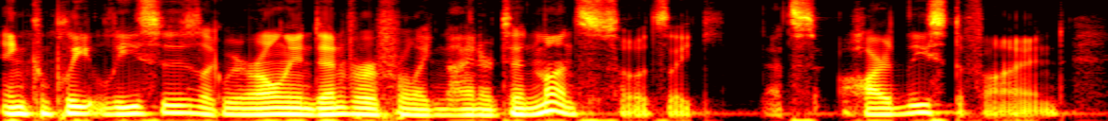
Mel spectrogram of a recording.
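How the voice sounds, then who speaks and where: With an American accent, a man speaks in an unremarkable speaking voice at medium pitch and with fairly even intonation. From Missouri (Springfield). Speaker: bodybuilder. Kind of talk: casual chat.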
